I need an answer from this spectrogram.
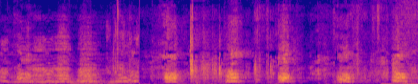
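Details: Barking from Kangal flock-guarding dogs working with nomads' herds: a few loud, gruff barks spaced about half a second apart, one mixed with a yelping note, with soft background music underneath.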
